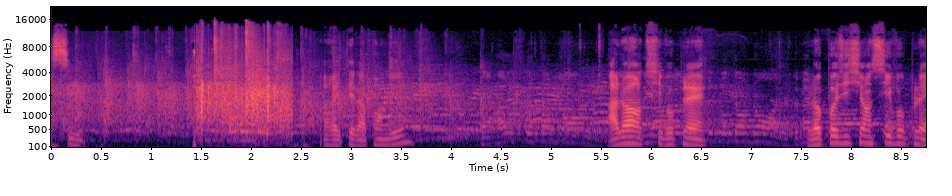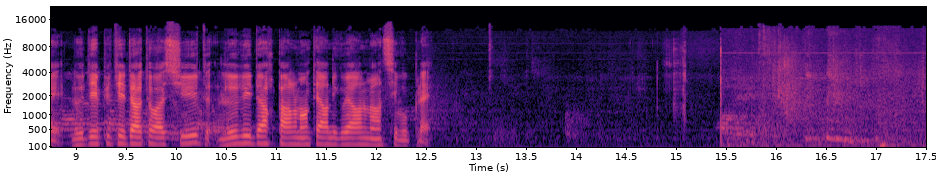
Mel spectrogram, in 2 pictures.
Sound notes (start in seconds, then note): 0.0 some Applause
